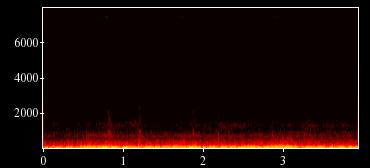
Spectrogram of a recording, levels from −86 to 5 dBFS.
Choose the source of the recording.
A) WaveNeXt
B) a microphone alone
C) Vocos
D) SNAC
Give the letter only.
C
